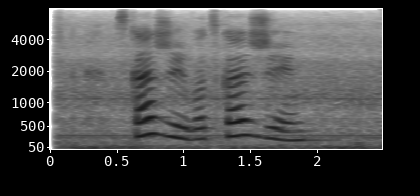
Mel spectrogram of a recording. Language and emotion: Russian, neutral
